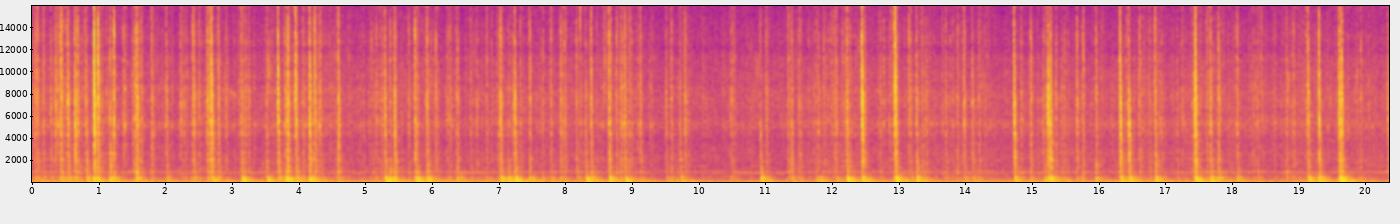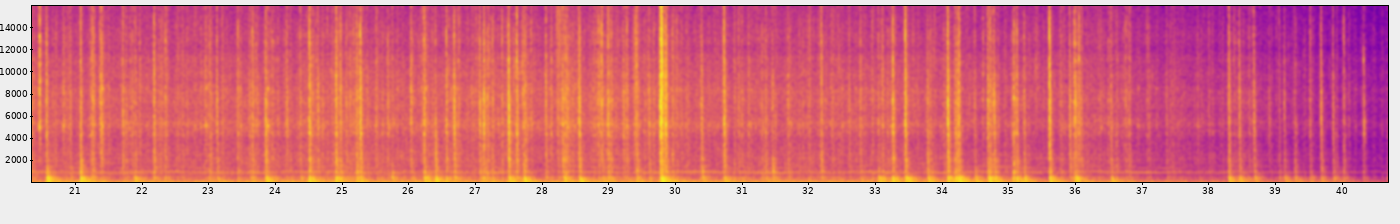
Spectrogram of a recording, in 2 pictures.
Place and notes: Saint-Fargeau, Paris, France - Rain on a Roller shutter box CLOSE
Pluie sur un coffret de volet roulant... si si le truc pour les stores la.
Rain falling on a roller shutter box at the window, a little ambiance of the city.
/Oktava mk012 ORTF & SD mixpre & Zoom h4n
13 October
